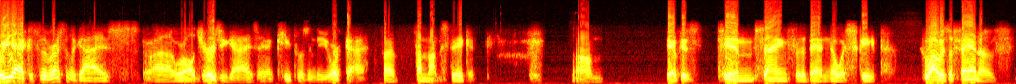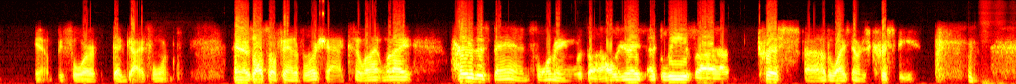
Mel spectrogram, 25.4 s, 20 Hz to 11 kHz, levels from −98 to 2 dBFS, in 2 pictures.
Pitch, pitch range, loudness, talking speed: 100 Hz, 85-110 Hz, -11 LUFS, 175 wpm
